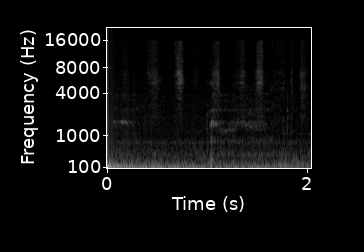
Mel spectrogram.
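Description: A low thump at the start, then faint rubbing and a small click about a second in, over a low steady rumble in a vehicle cab.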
